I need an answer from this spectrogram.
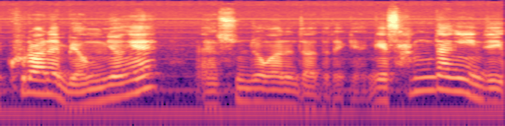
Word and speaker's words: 쿠란: 놓고 나니 라고도 하고 꾸란 이라고 하는데 5 원래 발음은 쿠란 에 더 가깝다 그래요 그래서 경전 그들이 뭐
